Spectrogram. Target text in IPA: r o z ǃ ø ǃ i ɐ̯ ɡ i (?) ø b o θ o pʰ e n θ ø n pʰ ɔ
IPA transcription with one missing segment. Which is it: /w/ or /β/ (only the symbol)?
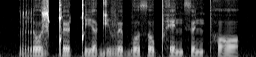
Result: β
